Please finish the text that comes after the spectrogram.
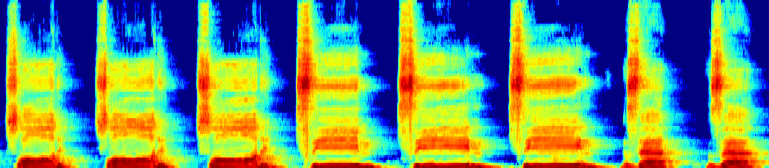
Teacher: জিহ্বার আগা সামনের নিচের দুই দাঁতের পেট ও আগার সঙ্গে লাগিয়ে তিনটি হারাফ উচ্চারণ হয় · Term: 12 নম্বর মাখরাজ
